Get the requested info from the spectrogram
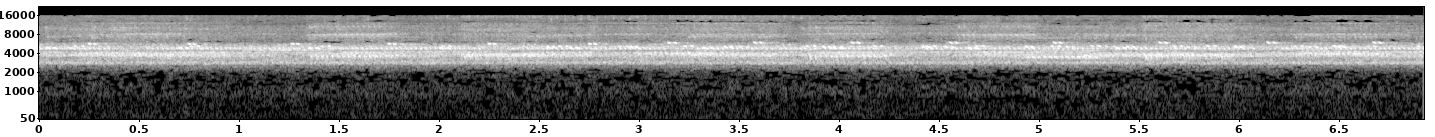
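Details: Crickets chirping at night in a summer forest: a dense, steady high-pitched trilling chorus of many insects, continuous and even in loudness throughout, with no other sounds.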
